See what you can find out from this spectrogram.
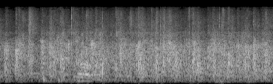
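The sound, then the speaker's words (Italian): Loud applause from students at the close of a group-work session, a thick, steady clatter of many hands clapping at an even level throughout. “Io farei ancora un forte applauso”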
